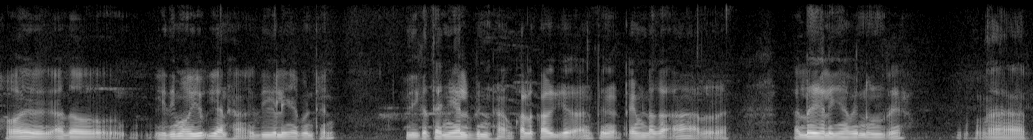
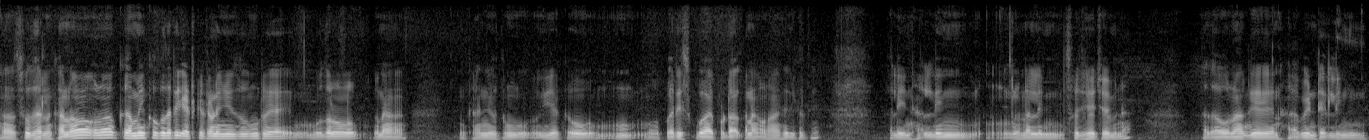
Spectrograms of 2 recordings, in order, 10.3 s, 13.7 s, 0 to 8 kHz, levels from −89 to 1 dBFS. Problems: background sounds at intervals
